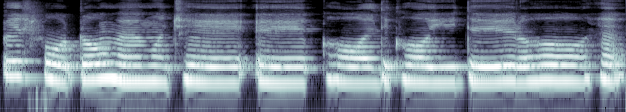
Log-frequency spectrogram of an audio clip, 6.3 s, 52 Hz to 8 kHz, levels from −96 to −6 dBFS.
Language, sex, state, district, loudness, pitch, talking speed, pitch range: Hindi, female, Madhya Pradesh, Umaria, -14 LUFS, 210 Hz, 95 wpm, 200-220 Hz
